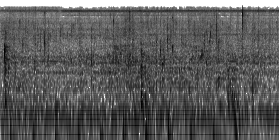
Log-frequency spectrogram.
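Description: Curry gravy simmering and sizzling in a frying pan as chicken pieces are stirred through it with a spatula, with a few faint knocks of the spatula against the pan.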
